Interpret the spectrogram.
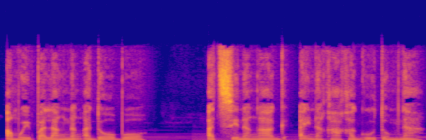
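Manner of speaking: ordinary delivery, nothing marked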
